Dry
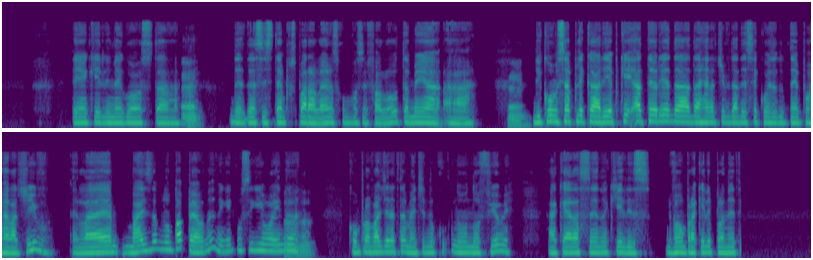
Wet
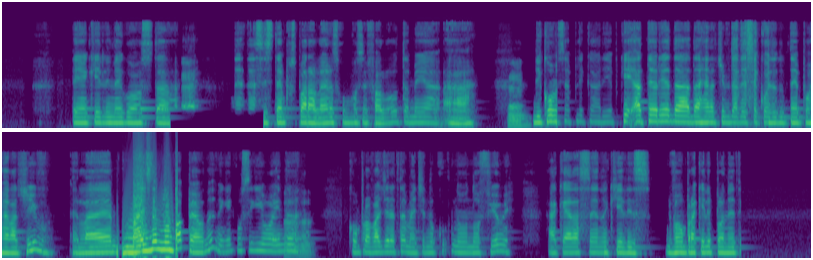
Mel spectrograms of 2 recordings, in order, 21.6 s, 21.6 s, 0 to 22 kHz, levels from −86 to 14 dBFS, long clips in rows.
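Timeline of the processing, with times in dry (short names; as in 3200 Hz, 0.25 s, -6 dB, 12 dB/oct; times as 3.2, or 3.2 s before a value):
2.23–3.49 rippled Chebyshev high-pass 590 Hz, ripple 3 dB
5.08–5.9 compressor 2.5:1, threshold -36 dBFS
7.39–8.29 passive tone stack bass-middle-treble 6-0-2
9.72–10.22 spectral compressor 2:1
12.31–13.12 sample leveller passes 5
13.62–18.81 low shelf 280 Hz -8.5 dB
whole clip: de-hum 257.5 Hz, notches 3; gain +6 dB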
